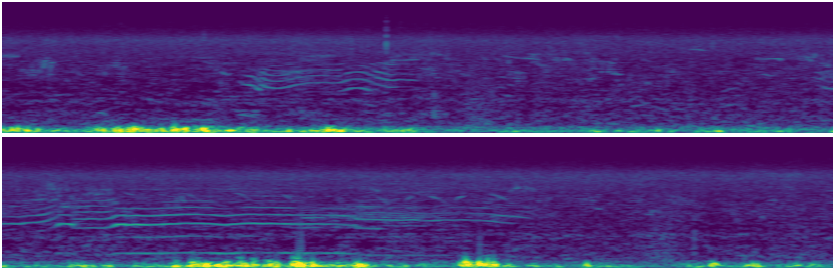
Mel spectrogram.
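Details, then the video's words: Overheated buffalo calf calling twice: a short wavy nasal cry, then a longer steady harmonic moan lasting over two seconds, with low rumbling noise and soft thuds throughout. "BUFFALO Baby Too Hot and Makes a Good Sound"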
